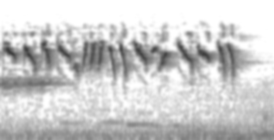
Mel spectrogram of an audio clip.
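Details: Oriental white-eye singing briskly, a recording used to lure and train white-eyes that are slow to sing: a rapid chain of high, swooping, slurred notes for three seconds over a faint lower buzz.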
